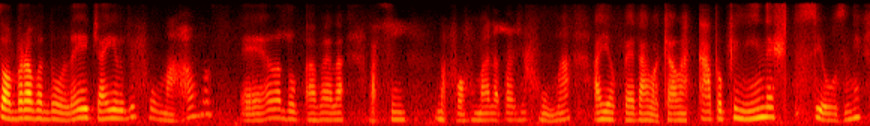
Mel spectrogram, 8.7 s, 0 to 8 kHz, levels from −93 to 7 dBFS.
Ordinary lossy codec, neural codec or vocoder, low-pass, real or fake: none; codec, 24 kHz, 0.9 kbps, WavTokenizer, large speech release; 7.2 kHz; fake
